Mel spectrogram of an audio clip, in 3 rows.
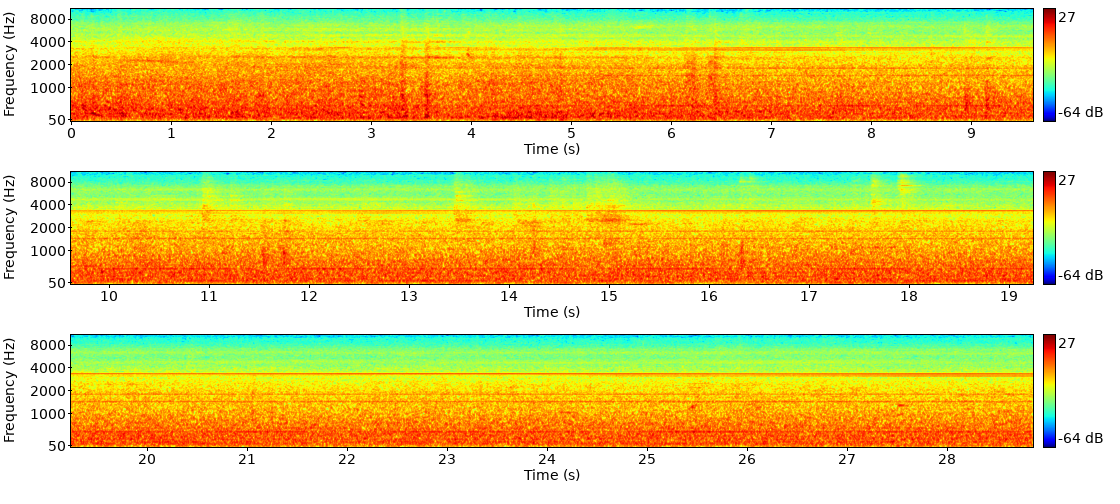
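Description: JNR-type 115 series electric multiple unit pulling out, its motors and wheels running over the rail joints, loudest in the first few seconds. From about eight seconds in, a steady high whine and a low steady hum carry on, with a few faint clicks.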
